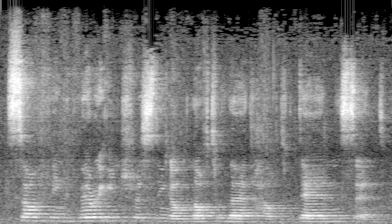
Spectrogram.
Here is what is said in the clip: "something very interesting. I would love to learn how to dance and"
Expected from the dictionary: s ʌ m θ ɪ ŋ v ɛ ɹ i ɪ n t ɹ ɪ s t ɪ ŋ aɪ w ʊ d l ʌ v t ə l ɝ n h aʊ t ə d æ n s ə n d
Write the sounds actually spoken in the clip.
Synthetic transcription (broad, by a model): s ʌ m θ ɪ ŋ v ɛ ɹ i ɪ n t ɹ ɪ s t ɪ ŋ aɪ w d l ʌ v t ə l ɝ n h aʊ t ə d æ n s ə n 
